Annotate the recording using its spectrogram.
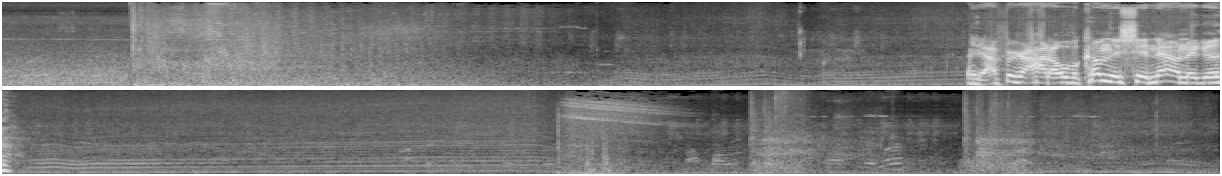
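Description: A small car engine hums and revs.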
